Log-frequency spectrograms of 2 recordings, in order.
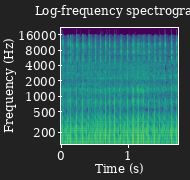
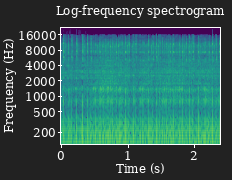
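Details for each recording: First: Newly bought two-stroke brush cutter (scythe engine) just started from cold. A fast, raspy putter at about ten pops a second, rich and slightly uneven; still running on choke while it warms up. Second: Newly bought brush cutter (scythe) engine, small two-stroke, low on fuel, slow to start when cold. Buzzes at a fast, steady, even beat with no misses or surging: normal idle.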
